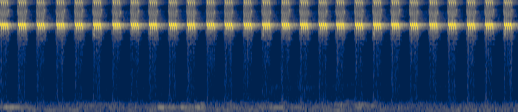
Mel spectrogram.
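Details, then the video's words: Steady, shrill chirping from a collar or fighting cricket used as master sound for training songbirds; bright high pulses follow each other roughly every quarter second, long and stable, with a quiet background. "Suara Jangkrik Master Burung"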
